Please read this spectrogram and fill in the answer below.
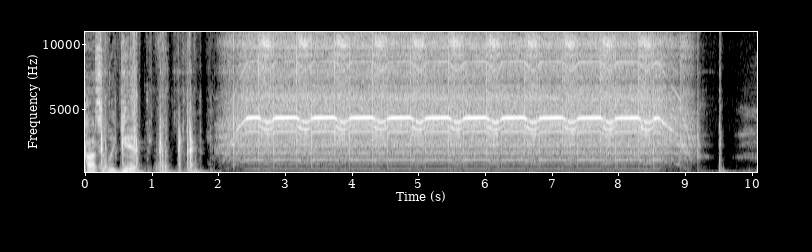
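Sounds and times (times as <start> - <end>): grease gun motor whining: 1.4 - 9.4.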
